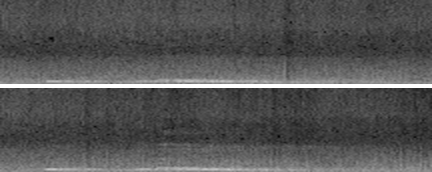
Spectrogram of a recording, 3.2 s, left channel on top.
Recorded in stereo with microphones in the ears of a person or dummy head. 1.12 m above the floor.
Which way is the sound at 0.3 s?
85° right.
